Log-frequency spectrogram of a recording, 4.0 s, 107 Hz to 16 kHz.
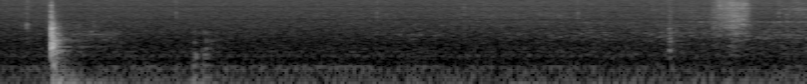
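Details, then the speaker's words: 2014 Kia Carens, 135,000 km, Korean-market car: one sharp metallic crunch then a softer clunk over quiet idle when turning the steering, recurring all day, especially waiting at lights to turn left; steering or suspension noise, cause unknown. "раз появился сейчас промо для кого-то бы что-то передернуло металлическая все исчезло и вот так целый день тут появляется на на повороте тоже такой стула"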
